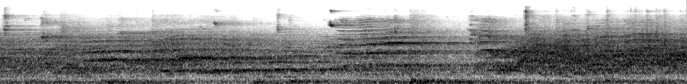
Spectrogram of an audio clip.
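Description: Indoor volleyball rally: sneakers squeak on the hardwood gym floor and the ball is struck a few times, echoing in the hall. About five seconds in, players' and spectators' voices swell into shouting.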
